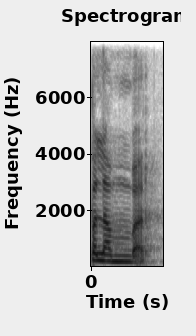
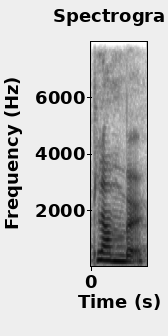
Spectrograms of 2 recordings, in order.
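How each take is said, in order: First: It is said with a local spelling pronunciation. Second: It is said with a native English pronunciation. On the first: "हम क्या बोलते हैं" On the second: "ये होता है native variety में"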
